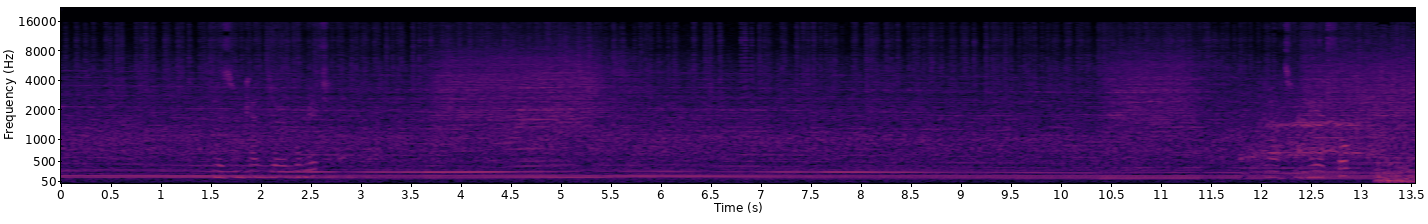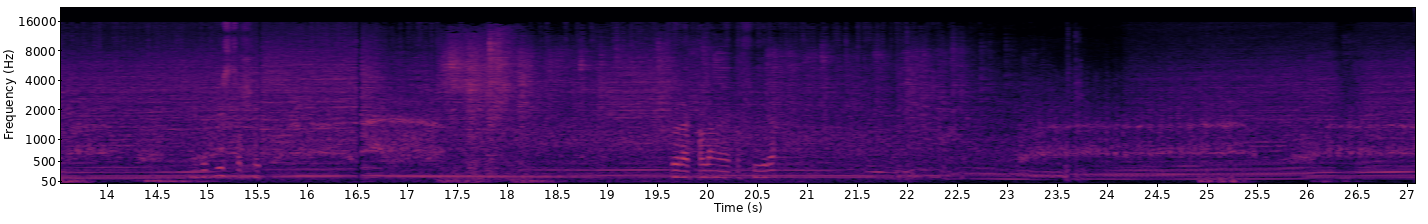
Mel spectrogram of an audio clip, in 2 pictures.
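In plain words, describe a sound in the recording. A racing car engine drones steadily and revs up and down.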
